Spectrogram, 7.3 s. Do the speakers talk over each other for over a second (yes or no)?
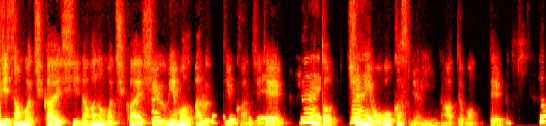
yes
